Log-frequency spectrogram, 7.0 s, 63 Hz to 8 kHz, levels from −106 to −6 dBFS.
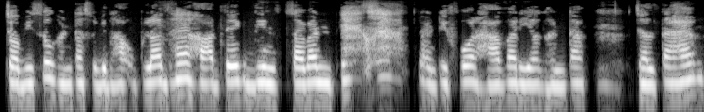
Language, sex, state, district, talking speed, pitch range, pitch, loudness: Hindi, female, Bihar, Muzaffarpur, 155 wpm, 210-230 Hz, 215 Hz, -17 LUFS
